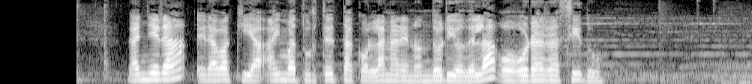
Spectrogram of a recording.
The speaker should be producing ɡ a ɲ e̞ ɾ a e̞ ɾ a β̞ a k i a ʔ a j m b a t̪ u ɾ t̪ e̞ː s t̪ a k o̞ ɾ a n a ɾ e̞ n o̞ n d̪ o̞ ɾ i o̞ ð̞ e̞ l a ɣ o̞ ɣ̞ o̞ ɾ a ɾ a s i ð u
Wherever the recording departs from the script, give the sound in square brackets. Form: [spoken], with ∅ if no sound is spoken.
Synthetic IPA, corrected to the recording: ɡ a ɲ e̞ ɾ a e̞ ɾ a β̞ a k i a ʔ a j m b a t̪ u ɾ t̪ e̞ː [∅] t̪ a k o̞ [l] a n a ɾ e̞ n o̞ n d̪ o̞ ɾ i o̞ ð̞ e̞ l a ɣ o̞ ɣ̞ o̞ ɾ a ɾ a s i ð u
